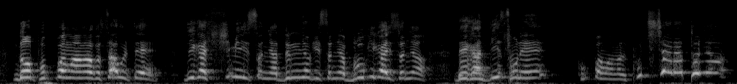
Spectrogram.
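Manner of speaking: preacher voicing God's indignant rebuke to Abraham; God rebuking Abraham. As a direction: scold him loudly, like a wounded parent. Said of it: "하나님이 무슨 생각이 들었을까".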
